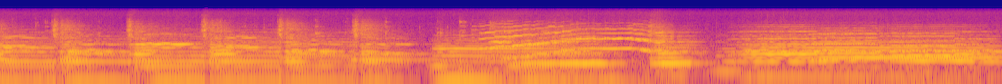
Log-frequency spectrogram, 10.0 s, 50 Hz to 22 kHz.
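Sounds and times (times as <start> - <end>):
orchestral strings music: 0.0 - 10.0.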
